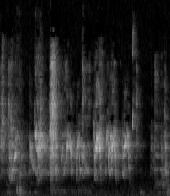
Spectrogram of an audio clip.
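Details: Pet budgerigars chirping loudly, a dense run of high warbling chirps and squawky notes, bursts coming in quick uneven succession with a brief pause near the end.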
